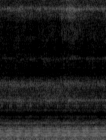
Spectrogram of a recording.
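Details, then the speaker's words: Nebulizer compressor running after home repair of its vacuum pump, now working with air coming out: steady mechanical hum and buzz of a small pump running continuously. "मैंने इसको बिजली के अंदर लगा दिये आप देख सकते हैं पहले इस की आवाज कैसी चाहिए अब इस की आवाज कैसी है"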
